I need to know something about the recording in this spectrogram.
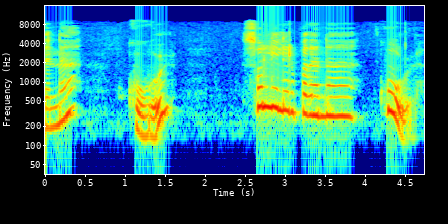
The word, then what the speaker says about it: கூழ்: கூழ் சொல்லில் இருப்பது என்ன கூழ் இந்த கூழ் ள் தான் நீங்க வடிவா உச்சரிக்க பழக வேண்டும் சரியோ இப்ப இன்னொரு சொல்லு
